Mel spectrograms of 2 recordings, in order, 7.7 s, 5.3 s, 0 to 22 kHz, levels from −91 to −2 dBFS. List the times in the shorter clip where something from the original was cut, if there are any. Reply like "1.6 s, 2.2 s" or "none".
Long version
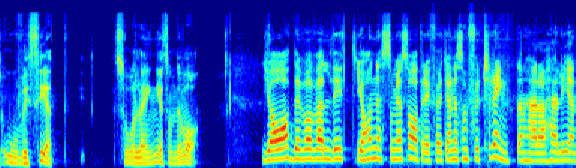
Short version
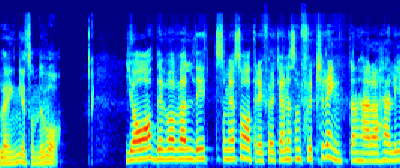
2.9 s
